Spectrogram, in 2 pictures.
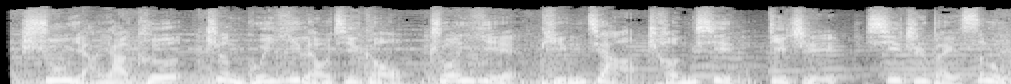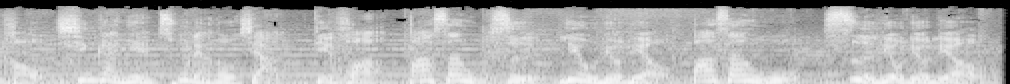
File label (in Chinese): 促销 广告配音; 舒雅牙科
